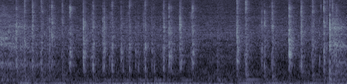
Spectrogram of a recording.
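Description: Rapid, uneven keystrokes on a computer keyboard, close up and steady for several seconds, with a few louder clacks near the end and no voices.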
